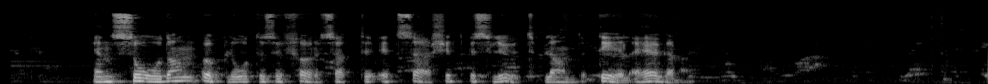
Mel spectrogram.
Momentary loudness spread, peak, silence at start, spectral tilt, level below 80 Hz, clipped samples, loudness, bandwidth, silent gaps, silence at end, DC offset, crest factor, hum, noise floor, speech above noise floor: 12 LU; -8 dBFS; 0.95 s; -4 dB/octave; -60 dBFS; under 0.1%; -26 LUFS; 11.5 kHz; none; 0 s; under 0.1%; 20 dB; none; -67 dBFS; 40 dB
